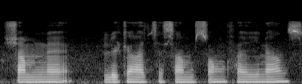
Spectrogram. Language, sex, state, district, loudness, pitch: Bengali, male, Assam, Hailakandi, -20 LUFS, 115 Hz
